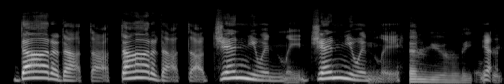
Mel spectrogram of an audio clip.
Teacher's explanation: So there's four syllables there. First one is stressed.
